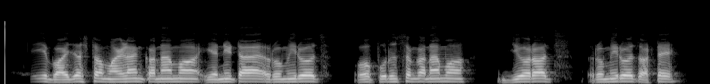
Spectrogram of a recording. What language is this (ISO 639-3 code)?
ori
